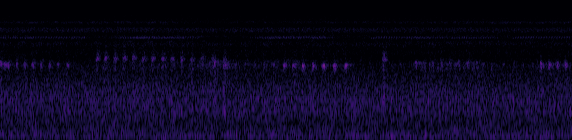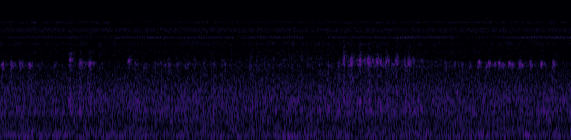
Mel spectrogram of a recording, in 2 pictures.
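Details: A chorus of frogs in the fields, captured while fishing: many overlapping short trains of rapid pulsed notes, some louder bursts, repeated throughout over a steady high-pitched hum.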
